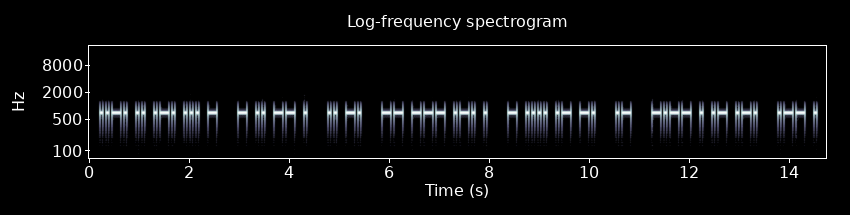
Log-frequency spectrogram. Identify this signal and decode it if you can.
Morse code, heard as a keyed tone, about 20 wpm, 700 Hz. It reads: FIRST TIME IN MORE THAN A YEAR WE
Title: Sentences with 7-Word Phrases - Spoken Beginning - 20wpm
